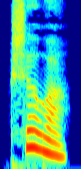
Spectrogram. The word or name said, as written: ಕುಶವ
